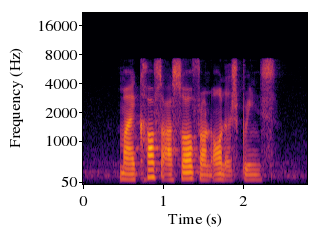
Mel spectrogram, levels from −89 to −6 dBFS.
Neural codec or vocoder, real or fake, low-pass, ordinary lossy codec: vocoder, 22.05 kHz, 80 mel bands, Vocos; fake; 7.2 kHz; none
